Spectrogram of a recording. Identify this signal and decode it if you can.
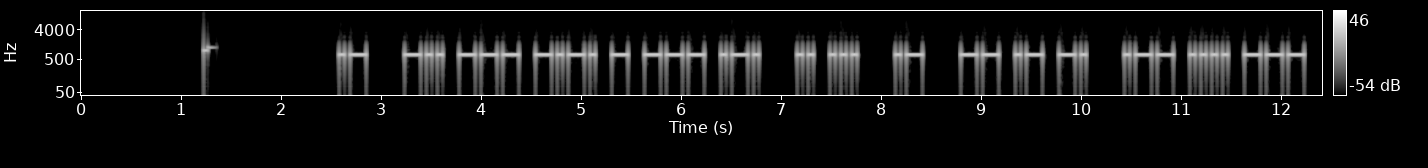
Morse code, heard as a keyed tone, about 22 wpm, 700 Hz. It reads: A DOCTOR IS A MAN WHO
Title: Sentences from Top 1500 Words 22wpm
